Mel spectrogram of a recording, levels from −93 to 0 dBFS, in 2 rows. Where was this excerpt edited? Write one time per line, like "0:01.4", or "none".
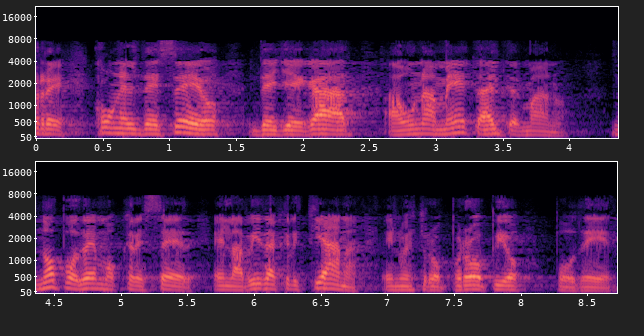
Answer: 0:03.5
